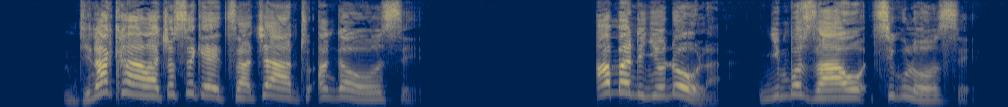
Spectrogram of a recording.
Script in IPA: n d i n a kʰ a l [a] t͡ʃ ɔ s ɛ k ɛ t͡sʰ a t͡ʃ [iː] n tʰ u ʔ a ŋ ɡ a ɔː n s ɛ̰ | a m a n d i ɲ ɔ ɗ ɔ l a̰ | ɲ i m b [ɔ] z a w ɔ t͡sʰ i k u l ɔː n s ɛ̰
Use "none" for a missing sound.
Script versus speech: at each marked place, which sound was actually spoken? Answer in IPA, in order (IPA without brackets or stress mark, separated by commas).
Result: a, aː, ɔ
